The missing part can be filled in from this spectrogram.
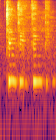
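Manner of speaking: high loud ting-ting imitation; metal clatter sound. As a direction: chime out each ting up high. GM imitates glaive hitting ground.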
